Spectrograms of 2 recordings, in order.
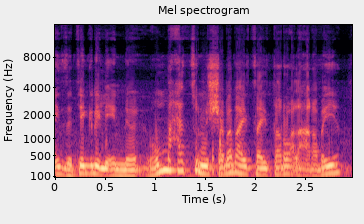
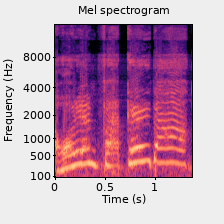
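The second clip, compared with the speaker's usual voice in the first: much higher, slow, drawn-out outraged cry; retold indignant yell; much slower than usual. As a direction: stretch it out, shocked that this is allowed. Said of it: "لقيت نفسي بزعق".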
